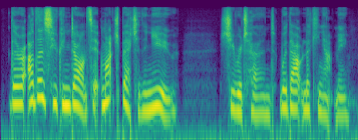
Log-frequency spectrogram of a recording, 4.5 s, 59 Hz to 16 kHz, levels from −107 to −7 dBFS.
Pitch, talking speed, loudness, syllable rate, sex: 210 Hz, 230 wpm, -19 LUFS, 7.7 syllables/s, female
